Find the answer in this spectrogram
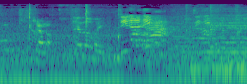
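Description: Children's voices and chatter, with a child's high-pitched call about a second and a half in.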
